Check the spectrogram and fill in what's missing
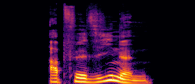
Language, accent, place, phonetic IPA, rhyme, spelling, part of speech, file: German, Germany, Berlin, [ˌap͡fl̩ˈziːnən], -iːnən, Apfelsinen, noun, De-Apfelsinen.ogg
- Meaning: plural of Apfelsine (“orange”)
